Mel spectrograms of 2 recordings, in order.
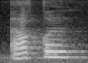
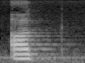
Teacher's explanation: قوف کی آواز اپنے مخرج سے پلٹ کر واپس آئی جبکہ کاف کی آواز اپنے مخرج میں رک گئی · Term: قلقلہ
